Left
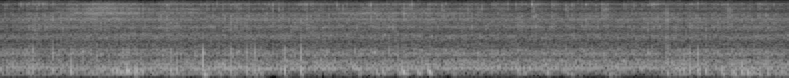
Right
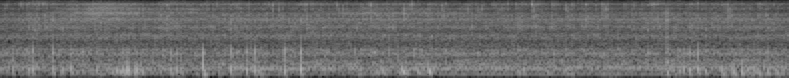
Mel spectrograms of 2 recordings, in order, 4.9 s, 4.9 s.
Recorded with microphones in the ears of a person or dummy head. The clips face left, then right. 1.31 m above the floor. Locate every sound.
Only background noise.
